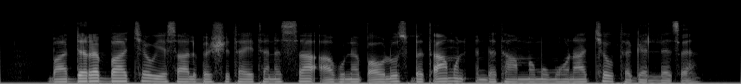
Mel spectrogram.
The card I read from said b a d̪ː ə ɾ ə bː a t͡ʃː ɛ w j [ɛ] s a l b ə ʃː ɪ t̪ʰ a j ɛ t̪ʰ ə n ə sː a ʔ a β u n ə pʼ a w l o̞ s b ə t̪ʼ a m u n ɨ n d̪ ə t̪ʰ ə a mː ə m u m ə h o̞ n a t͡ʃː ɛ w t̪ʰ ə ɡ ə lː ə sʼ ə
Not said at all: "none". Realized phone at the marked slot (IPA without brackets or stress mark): ɛ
